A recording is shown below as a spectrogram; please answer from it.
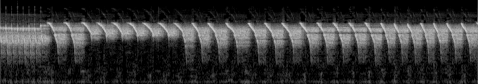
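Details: Belgian canary (Salsa) singing strongly: a long series of quick, evenly repeated notes that each slide steeply downward, roughly five per second. It is presented as a good tutor for young birds learning song.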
